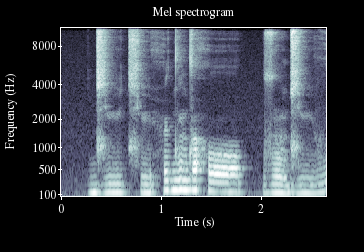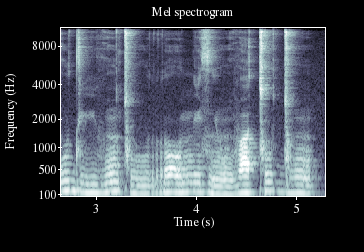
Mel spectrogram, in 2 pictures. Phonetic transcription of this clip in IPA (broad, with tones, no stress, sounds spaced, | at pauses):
d͡ʑ iː˨ t͡ɕʰ i˨ h ʏ˦ d ĩ˦ d ʌ˦ h oː˦ | z ũ˨ d͡ʑ iː˨ v u˦ d iː˨ v ũ˦ ǀ uː˨ r oː˦ n i˦ zʲ ũː˨ v a˦ ǀ u˦ ɡ͡ǀ ũ˨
